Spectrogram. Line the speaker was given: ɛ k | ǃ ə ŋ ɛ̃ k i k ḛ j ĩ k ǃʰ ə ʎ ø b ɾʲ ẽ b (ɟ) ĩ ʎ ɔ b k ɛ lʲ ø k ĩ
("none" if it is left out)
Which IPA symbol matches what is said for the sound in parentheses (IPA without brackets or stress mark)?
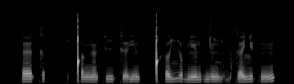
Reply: ɟ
